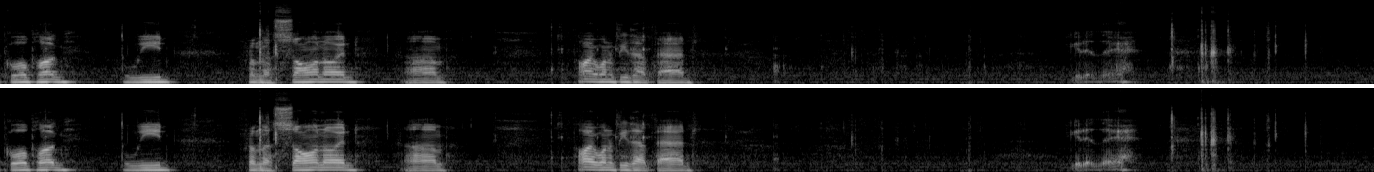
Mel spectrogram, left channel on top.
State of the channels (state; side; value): normal; both; correlation 0.43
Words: plug lead from the solenoid, probably wouldn't be that bad. Get it there.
